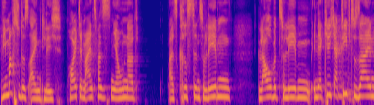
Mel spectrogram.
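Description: Her voice sits at a fairly high pitch for a woman. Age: 20s. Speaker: church worker. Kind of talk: casual chat. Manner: fast; loud.

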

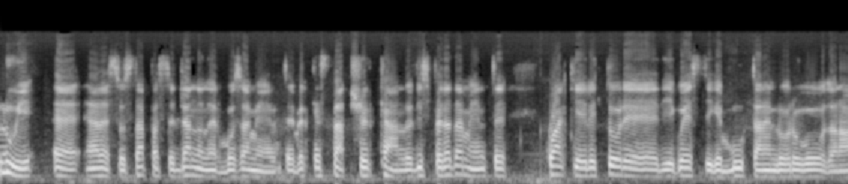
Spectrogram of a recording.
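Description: At a moderate pace, a man uses an ordinary speaking voice at medium pitch. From Rome. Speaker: political journalist. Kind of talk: casual chat. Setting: video call.

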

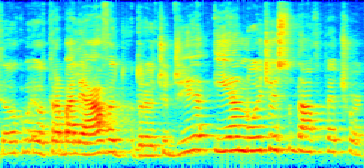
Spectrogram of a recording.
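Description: Through noticeable background noise and audible room echo, a woman with a high voice speaks at a moderate pace with ordinary pitch variation. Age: 50s. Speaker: retired teacher, patchwork entrepreneur. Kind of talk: interview.

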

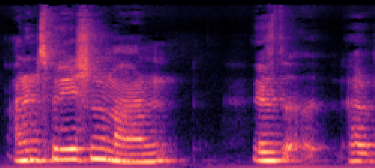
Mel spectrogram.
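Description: In a space with audible room echo, a man speaks at a high pitch and a fairly slow pace with fairly even intonation. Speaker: solo podcaster. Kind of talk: casual monologue. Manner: halting.

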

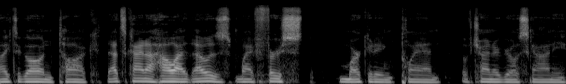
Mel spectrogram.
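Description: A man with a normal speaking voice and an American accent, medium-pitched, at a moderate pace with fairly even intonation, in a very clean recording with a silent background and a dry, close sound with no echo. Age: 20s. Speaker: college student and clothing brand founder. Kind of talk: casual interview chat. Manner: casual, conversational, laughs often.

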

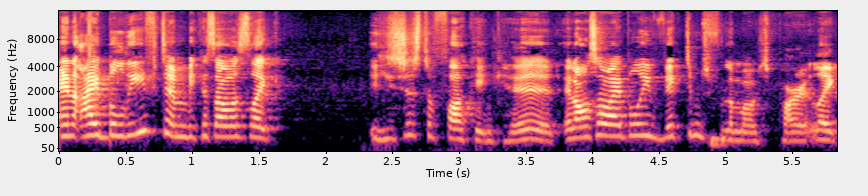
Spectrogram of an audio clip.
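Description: A woman speaks in a raised, projected voice that is high-pitched, with a bright, sharp tone. Her delivery is animated, with lively intonation and big swings in loudness. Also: fairly quick pace. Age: 20s. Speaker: podcast co-host. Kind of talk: casual chat.

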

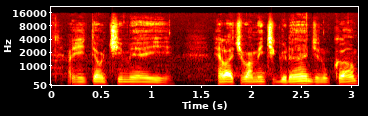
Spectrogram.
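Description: On a very clean recording with a silent background, a man with a plain, everyday voice and fairly low pitch speaks at a moderate pace. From Brazil, south of Minas Gerais. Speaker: agribusiness sales director. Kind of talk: interview. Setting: company headquarters.

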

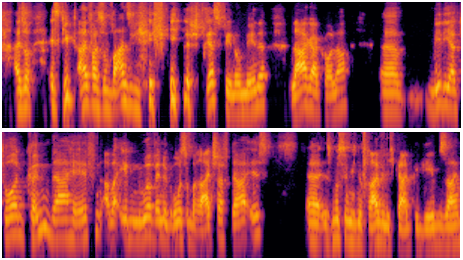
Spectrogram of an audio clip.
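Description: A man's normal speaking voice, a normal speaking voice, fairly high in pitch, at a moderate pace with ordinary pitch variation against a quiet background. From Lower Saxony, Göttingen. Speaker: radio and TV presenter, mediator. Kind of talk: interview. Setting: video call.

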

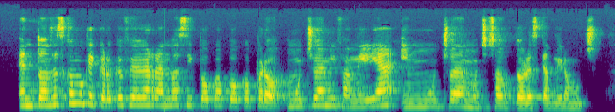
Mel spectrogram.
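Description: Delivery runs at a very fast pace. Pitch varies in an ordinary way over a dark, mellow tone. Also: woman, high pitch for a woman. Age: 20s. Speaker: restaurant owner and wellness influencer. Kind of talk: interview.

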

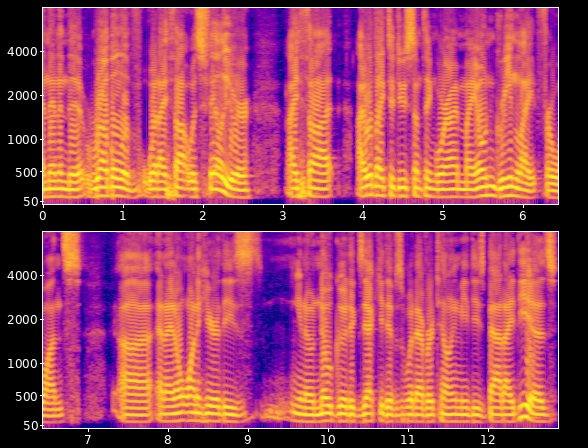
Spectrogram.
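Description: A man's medium-pitched, plain, everyday voice with very even loudness, fairly even intonation and a moderate pace. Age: 40s. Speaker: TV creator and storytelling show producer. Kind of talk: panel discussion.

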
